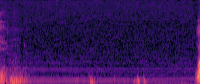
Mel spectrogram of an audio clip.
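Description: A man's spoken word trails off. It is followed by near silence holding a low, steady electrical hum and two faint soft thumps, about a second in and again about half a second later.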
